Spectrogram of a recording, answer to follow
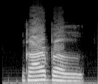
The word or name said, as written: garble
